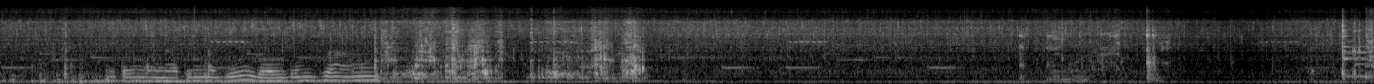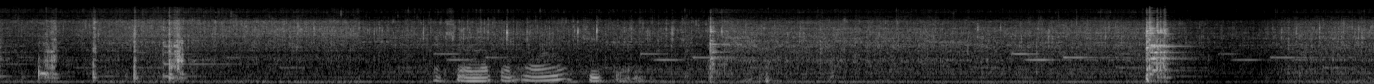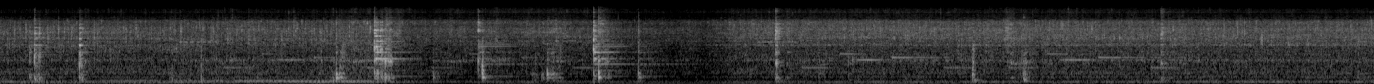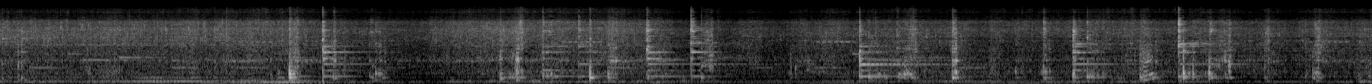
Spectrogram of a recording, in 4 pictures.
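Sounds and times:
chicken sizzling in hot oil: 0:00.0 - 0:54.9
spatula scraping a metal pot: 0:03.6 - 0:06.6, 0:10.3 - 0:11.8, 0:13.4 - 0:15.7, 0:46.0 - 0:48.5, 0:49.1 - 0:54.9.

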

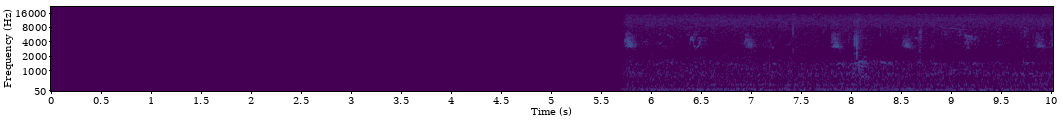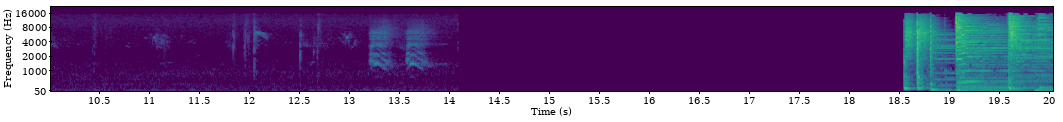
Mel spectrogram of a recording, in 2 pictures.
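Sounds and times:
small birds chirping: 0:05.7 - 0:14.1
crow cawing: 0:05.8 - 0:14.1.

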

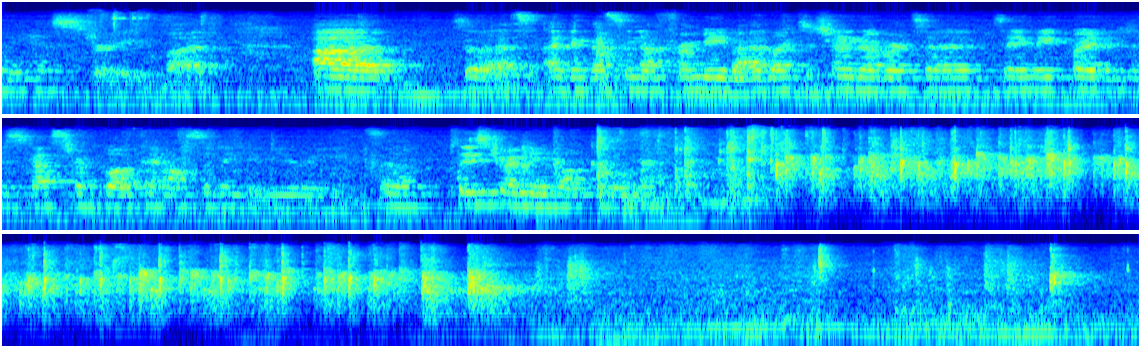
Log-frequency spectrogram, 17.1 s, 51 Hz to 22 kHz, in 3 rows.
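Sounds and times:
small audience applauding: 0:08.6 - 0:14.2, 0:16.5 - 0:16.9.

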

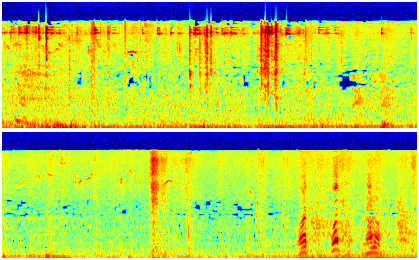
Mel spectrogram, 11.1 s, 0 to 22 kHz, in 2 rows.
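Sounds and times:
harness chains jingling: 0:00.0 - 0:06.8.

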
